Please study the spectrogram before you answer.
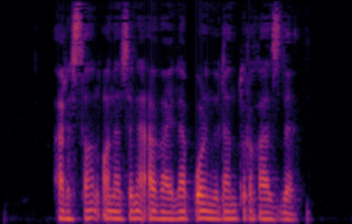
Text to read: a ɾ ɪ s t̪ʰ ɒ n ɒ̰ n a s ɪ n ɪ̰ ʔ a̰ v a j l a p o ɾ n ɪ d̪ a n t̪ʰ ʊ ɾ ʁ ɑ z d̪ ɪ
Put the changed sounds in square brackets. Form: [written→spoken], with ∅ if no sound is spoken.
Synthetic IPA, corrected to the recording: a ɾ ɪ s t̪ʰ ɒ n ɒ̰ n a s ɪ n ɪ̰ ʔ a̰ v a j l a p o ɾ n ɪ d̪ a n t̪ʰ ʊ ɾ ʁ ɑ z d̪ ɪ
